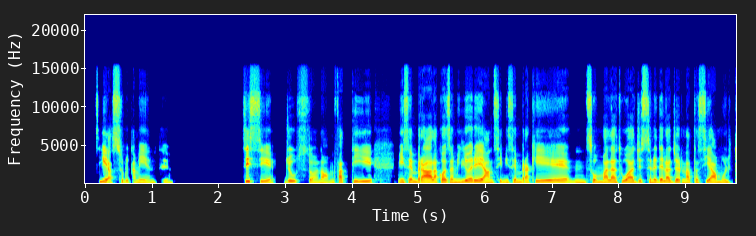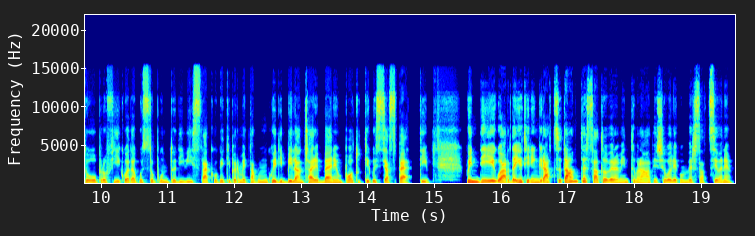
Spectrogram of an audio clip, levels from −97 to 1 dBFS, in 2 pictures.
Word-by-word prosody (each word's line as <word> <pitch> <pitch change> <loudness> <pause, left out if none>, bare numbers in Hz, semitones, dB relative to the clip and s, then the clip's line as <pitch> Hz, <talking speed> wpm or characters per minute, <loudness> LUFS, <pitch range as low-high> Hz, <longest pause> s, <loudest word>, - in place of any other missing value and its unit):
Sì, 285 -1 +2
assolutamente. 160 -3 -5 1.1
Sì, 320 -1 +8
sì, 170 - -3
giusto. 175 -2 -3
No, 160 -1 -3
m - - -14
Infatti 170 -2 -1 0.4
mi 175 0 -2
sembra 175 -1 +6
la 170 0 +3
cosa 185 0 +2
migliore 200 +3 +2
e - - +7
anzi 165 +1 +1
mi 160 - -7
sembra 165 -1 -2
che 155 -2 0
insomma 165 -1 -2
la 160 0 +4
tua 165 0 +2
gestione 170 +1 -3
della 165 -1 +2
giornata 175 +1 -1
sia 170 -2 +1
molto 160 0 -3
proficua 170 0 -4
da 160 0 -2
questo 165 0 -5
punto 165 0 -6
di 160 0 -8
vista, 160 0 -3
ecco, 160 +1 -6
che 165 -1 -5
ti - - -10
permetta 165 0 -4
comunque 165 +2 -1
di 170 +1 -5
bilanciare 160 0 +1
bene 160 0 +2
un 160 - -5
po' 160 0 -1
tutti 170 +1 -5
questi 160 0 -3
aspetti. 155 0 -1 0.5
Quindi, 210 -8 +4
guarda, 170 -1 +4
io 240 - +4
ti 235 -2 -1
ringrazio 205 +3 +1
tanto, 290 +7 +4
è - - +4
stato 185 -8 0
veramente 185 +3 -2
una 175 -2 -2
piacevole 175 -1 -2
conversazione. 160 -1 -4
165 Hz, 175 wpm, -25 LUFS, 160-180 Hz, 1.1 s, Sì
